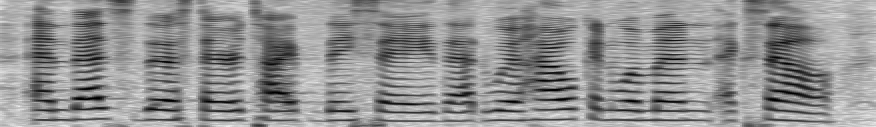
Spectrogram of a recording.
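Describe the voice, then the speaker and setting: A woman speaks with an Indonesian accent at a moderate pace. Her pitch is fairly high, and her intonation is monotone and flat. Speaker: researcher. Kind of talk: panel presentation. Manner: halting.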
